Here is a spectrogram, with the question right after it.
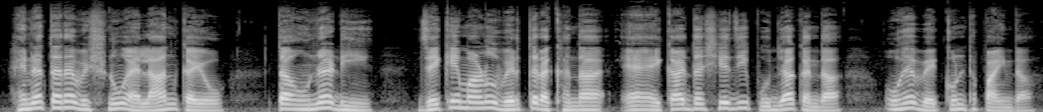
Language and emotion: Sindhi, neutral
